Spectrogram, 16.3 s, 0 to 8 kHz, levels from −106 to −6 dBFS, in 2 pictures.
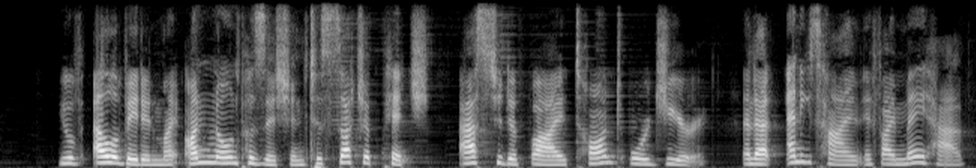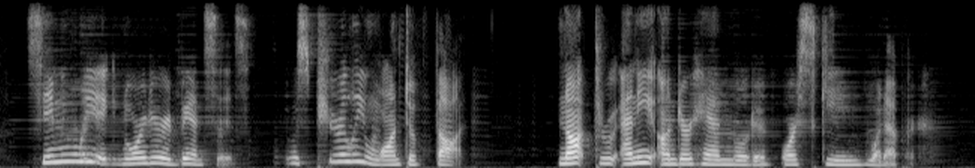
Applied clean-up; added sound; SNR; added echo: neural mask model DeepFilterNet 3.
